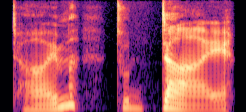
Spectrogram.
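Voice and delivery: very slow, menacing threat; menacing villain. A narrator's reading. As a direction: draw out the threat. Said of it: "brigand thrusting upward with blade".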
